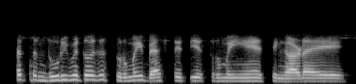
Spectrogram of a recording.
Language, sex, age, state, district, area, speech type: Urdu, male, 30-45, Delhi, Central Delhi, urban, conversation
